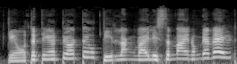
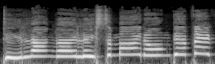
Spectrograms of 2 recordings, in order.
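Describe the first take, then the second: First: It is said with a hateful tone. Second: It is said with a cheerful tone.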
